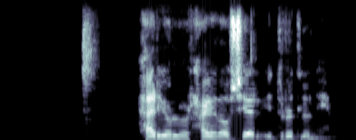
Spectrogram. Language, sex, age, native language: Icelandic, male, 20-29, Icelandic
